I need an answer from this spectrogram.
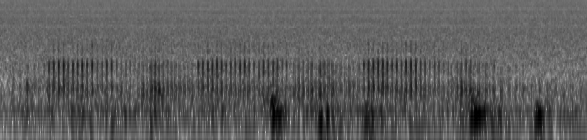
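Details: Just awake and being affectionate, three-month-old Ragdoll kitten Aki gives a rumbling purr in repeated pulses roughly every two seconds, with a few low soft thumps near the end.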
